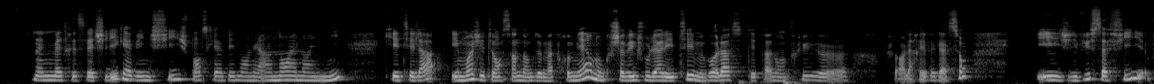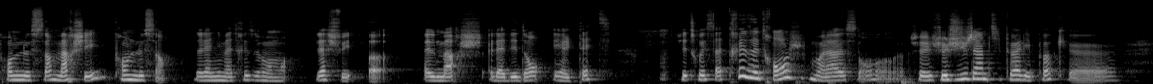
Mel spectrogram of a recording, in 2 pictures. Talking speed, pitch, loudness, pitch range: 235 wpm, 195 Hz, -29 LUFS, 185-215 Hz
